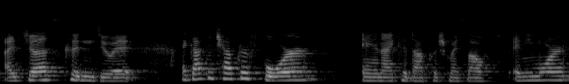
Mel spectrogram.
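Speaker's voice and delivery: ordinary delivery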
